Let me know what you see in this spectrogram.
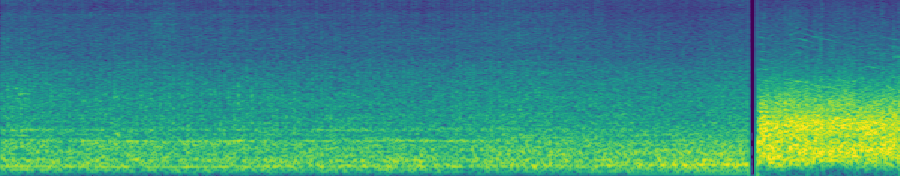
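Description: Steady engine and road noise of a vehicle driving on a dirt track. About six seconds in, the sound cuts to a louder rushing noise: wind on the microphone of a moving vehicle.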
